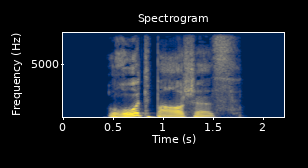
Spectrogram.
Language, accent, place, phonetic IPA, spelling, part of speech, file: German, Germany, Berlin, [ˈʁoːtˌbaʁʃəs], Rotbarsches, noun, De-Rotbarsches.ogg
- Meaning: genitive singular of Rotbarsch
